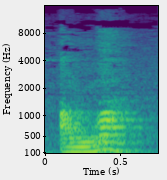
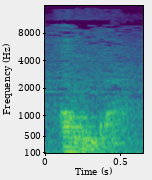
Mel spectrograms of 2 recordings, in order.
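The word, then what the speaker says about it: الله: Il faut doubler la lettre, c'est-à-dire cette lettre-là, elle est double. Il y a 2 lames.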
